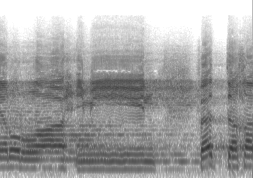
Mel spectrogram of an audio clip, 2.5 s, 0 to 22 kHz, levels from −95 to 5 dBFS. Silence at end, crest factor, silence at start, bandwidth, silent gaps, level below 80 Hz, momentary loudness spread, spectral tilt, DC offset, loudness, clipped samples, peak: 0 s; 14 dB; 0 s; 14 kHz; none; -66 dBFS; 6 LU; -2 dB/octave; under 0.1%; -19 LUFS; under 0.1%; -8 dBFS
